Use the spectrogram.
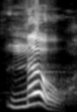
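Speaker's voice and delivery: a firm, drawn-out "No" that falls away; emphatic no. Retold or imitated. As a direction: put full, emphatic weight on "No". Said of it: "he says it in the emphatic".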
